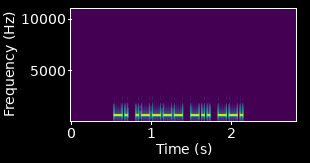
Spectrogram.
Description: Morse code, heard as a keyed tone, about 34 wpm, 700 Hz. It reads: N1DG
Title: Easy Call Signs Repeated 3x - 35wpm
